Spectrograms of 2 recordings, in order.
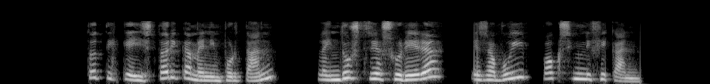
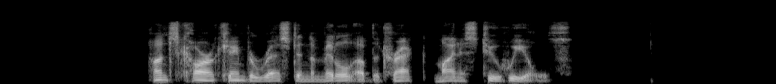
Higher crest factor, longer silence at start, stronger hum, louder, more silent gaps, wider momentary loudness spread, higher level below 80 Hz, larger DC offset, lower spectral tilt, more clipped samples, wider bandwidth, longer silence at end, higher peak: second, 16 dB vs 22 dB; second, 0.9 s vs 1.5 s; neither; first, -17 LUFS vs -22 LUFS; first, 2.80-3.16 s, 4.53-4.69 s, 5.34-5.42 s vs 4.14-4.34 s; about the same, 10 LU vs 8 LU; first, -56 dBFS vs -62 dBFS; neither; about the same, -5 dB/octave vs -4.5 dB/octave; neither; about the same, 8 kHz vs 8 kHz; second, 0.7 s vs 2.05 s; about the same, -2 dBFS vs -2 dBFS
